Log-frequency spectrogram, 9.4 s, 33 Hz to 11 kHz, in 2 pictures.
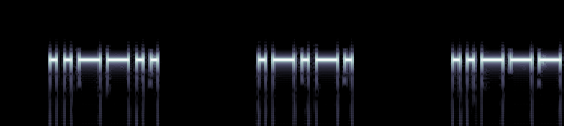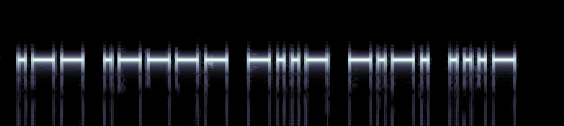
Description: Morse code, heard as a keyed tone, about 20 wpm, 700 Hz. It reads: ? <AR> 2W1XCV
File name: UK MASTER QSOs TRAINING/20WPM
